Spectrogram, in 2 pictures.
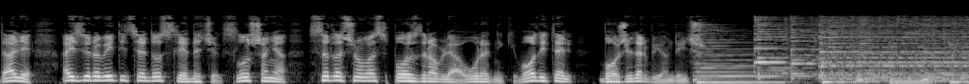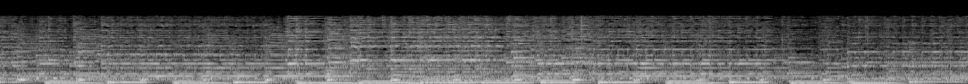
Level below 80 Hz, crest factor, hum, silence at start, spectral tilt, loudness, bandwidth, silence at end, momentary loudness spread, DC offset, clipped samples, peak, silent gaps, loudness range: -28 dBFS; 16 dB; none; 0 s; -5 dB/octave; -17 LUFS; 10.5 kHz; 0 s; 8 LU; under 0.1%; under 0.1%; 0 dBFS; none; 5 LU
